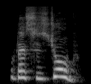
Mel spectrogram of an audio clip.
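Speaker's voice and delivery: very high Irish pundit impression; Roy Keane. Streamer mimics a blunt pundit, high-pitched impression. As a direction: squeak out a pundit's dismissive verdict. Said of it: "you get Roy Keane".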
